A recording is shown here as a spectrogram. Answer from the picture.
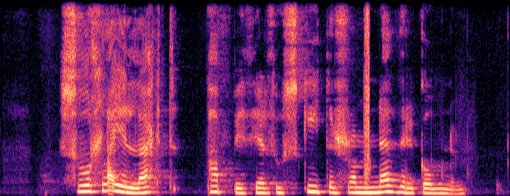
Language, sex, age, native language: Icelandic, male, 11, Icelandic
